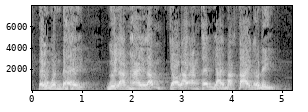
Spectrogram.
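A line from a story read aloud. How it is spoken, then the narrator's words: Gleeful loud laughter. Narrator (Vietnamese): Công Tôn Ngọc khoái chí vỗ tay cười lớn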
